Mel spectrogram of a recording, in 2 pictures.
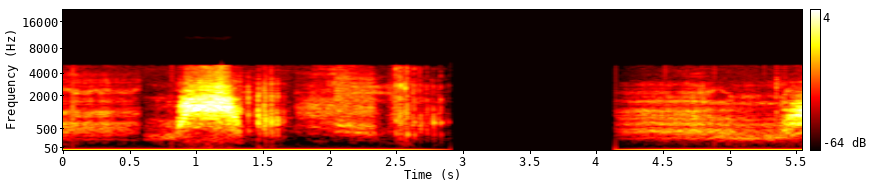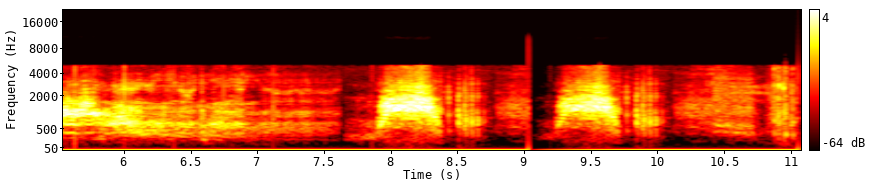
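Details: Rough, raspy puma vocalizations coming in bursts, with a short silent gap early on and several louder, harsher peaks in the later half.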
